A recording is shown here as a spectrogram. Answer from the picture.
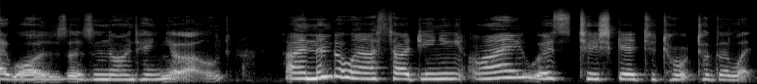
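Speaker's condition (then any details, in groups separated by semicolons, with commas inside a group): Ataxic cerebral palsy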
